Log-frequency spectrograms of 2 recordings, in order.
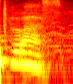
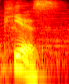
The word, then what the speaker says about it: Pearce: Du bist doch der Simon Pörs. Fast, aber schon gut. Spricht man das nicht so aus? Nee, schriftlich nicht so aus. Simon Pierce. Pierce, wie Peace mit R vor dem C.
